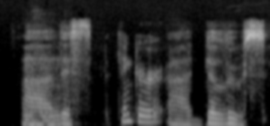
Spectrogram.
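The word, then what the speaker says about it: Deleuze: uh this thinker uh Delo is that how you pronounce that yeah I think the audiobook narrator said jel du but I'm not French enough to do it that way so we'll just call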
